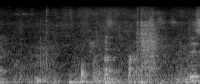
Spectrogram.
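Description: A pause in a man's speech: steady low room hum with a few faint clicks, before his voice resumes at the very end.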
